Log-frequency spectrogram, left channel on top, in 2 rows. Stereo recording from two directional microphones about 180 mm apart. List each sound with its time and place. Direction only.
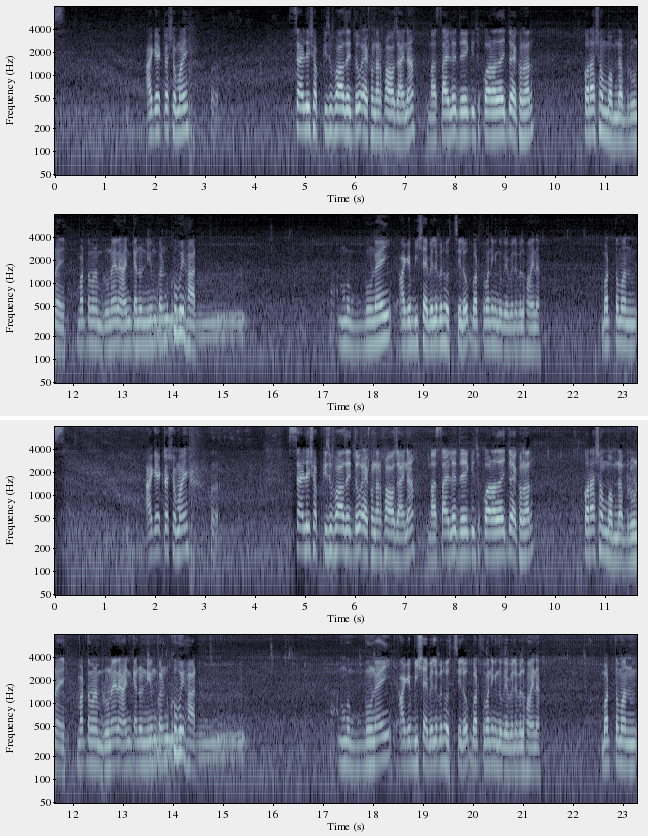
1.8 s speech: 5° right (ahead or behind)
4.8 s speech: 5° left (ahead or behind)
5.4 s speech: 20° left (ahead or behind); by 9.6 s 35° left (ahead or behind)
10.6 s speech: 40° left (ahead or behind)
11.4 s speech: centre (ahead or behind)
13.0 s speech: 25° left (ahead or behind)
17.5 s speech: 15° left (ahead or behind)
22.6 s speech: 10° left (ahead or behind)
